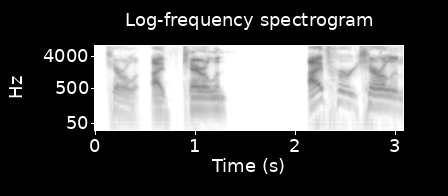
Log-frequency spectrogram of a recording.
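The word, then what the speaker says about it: Karoline: so it's but it's she pronounces it Caroline Carolyn I Carolyn I've heard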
